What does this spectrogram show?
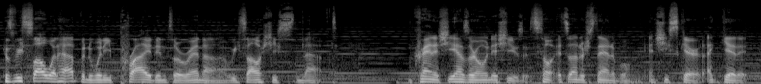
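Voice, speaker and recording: A very low-voiced man streams a visual novel, switching between reading the text and informal reactions. He swears freely and sounds invested in the story, with faint music behind him. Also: brisk. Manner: foul-mouthed, informal, emotionally invested. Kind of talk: casual let's play commentary mixed with reading game text aloud.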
